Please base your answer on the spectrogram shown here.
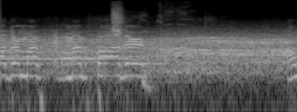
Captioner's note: scoffing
